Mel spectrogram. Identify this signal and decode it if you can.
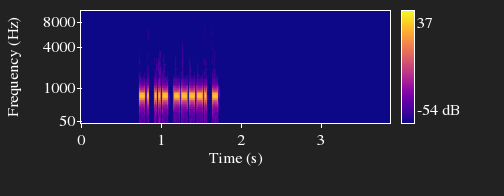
Morse code, heard as a keyed tone, about 47 wpm, 700 Hz. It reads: NU9T
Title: USA Call Signs - 4 Characters - Repeated 2x - 50wpm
